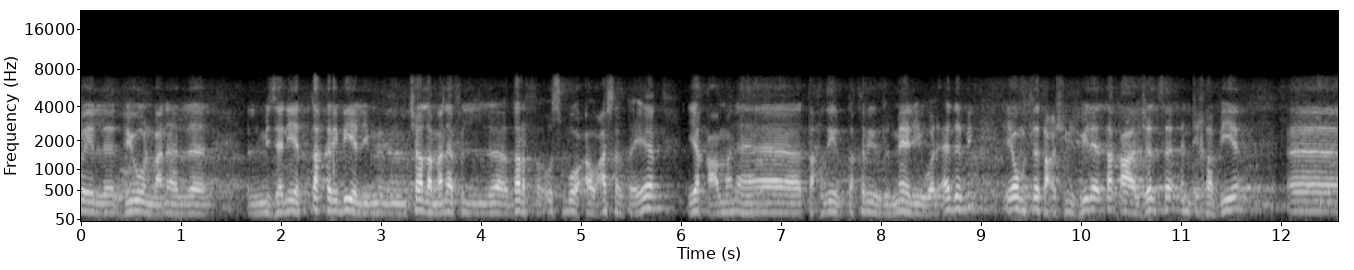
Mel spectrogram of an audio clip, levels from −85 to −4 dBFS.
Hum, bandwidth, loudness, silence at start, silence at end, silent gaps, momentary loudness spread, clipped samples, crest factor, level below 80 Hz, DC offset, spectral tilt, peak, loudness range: none; 7.6 kHz; -23 LUFS; 0 s; 0 s; none; 9 LU; under 0.1%; 22 dB; -60 dBFS; under 0.1%; -5.5 dB/octave; -2 dBFS; 2 LU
